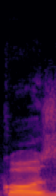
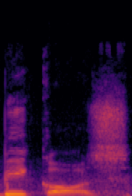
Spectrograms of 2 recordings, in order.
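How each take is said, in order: First: The first syllable is dropped, leaving cause. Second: The word is said with both syllables. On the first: "you have to read it like this" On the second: "It is the short form of"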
